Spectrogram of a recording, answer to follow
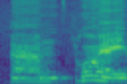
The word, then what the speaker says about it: Jorge: So, Jorge, did I pronounce that correctly?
